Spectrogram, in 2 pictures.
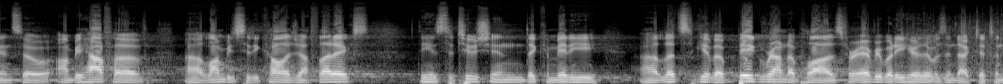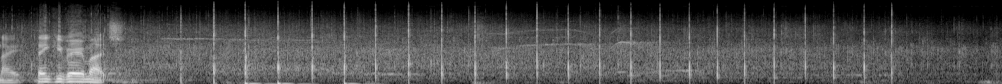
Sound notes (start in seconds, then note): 12.0 clapping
